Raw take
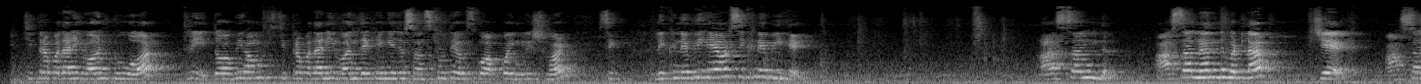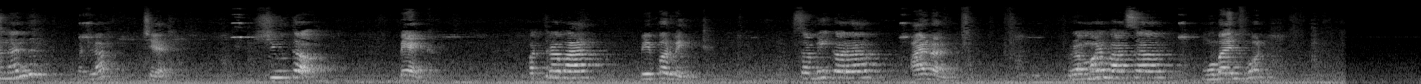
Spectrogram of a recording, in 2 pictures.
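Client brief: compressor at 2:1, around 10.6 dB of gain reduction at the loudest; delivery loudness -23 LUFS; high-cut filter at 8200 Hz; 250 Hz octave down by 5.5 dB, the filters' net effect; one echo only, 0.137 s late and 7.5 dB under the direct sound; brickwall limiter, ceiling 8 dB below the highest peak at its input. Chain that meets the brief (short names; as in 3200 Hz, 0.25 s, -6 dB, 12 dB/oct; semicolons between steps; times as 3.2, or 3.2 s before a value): LPF 8200 Hz; bell 250 Hz -7.5 dB; compressor 2:1, threshold -32 dBFS; limiter -21.5 dBFS; echo 0.137 s -7.5 dB; gain +9.5 dB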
